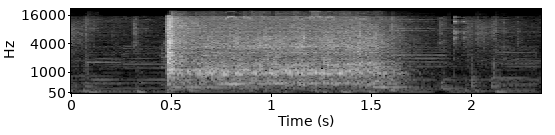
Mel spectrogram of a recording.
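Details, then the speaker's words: Ford engine after starter rewiring fix, first spin-over: short, even burst of cranking turning the engine freely without grinding; starter works, coil heard firing, retiming follows. "Yeah, we actually have a working starter, unlike."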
